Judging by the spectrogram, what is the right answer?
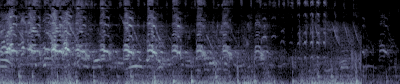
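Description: Two red-naped ibises (Indian black ibises) squawking: a rapid run of loud, harsh calls, several a second, which grows fainter toward the end.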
